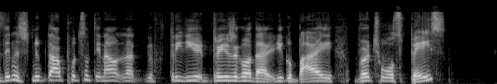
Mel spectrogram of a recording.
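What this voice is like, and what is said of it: Thick Latino accent. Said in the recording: “I have a thick accent.”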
